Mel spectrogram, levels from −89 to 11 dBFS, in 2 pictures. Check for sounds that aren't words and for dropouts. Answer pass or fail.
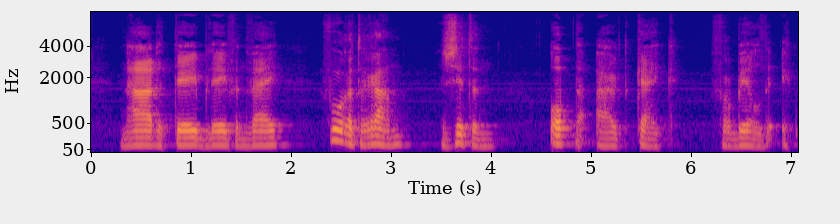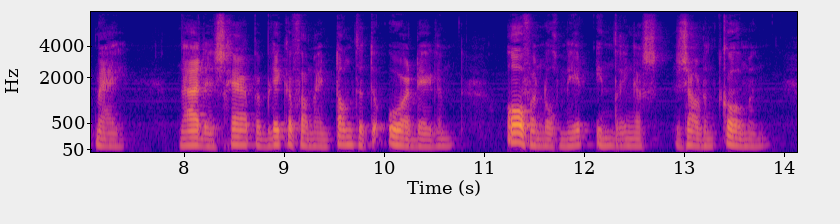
pass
